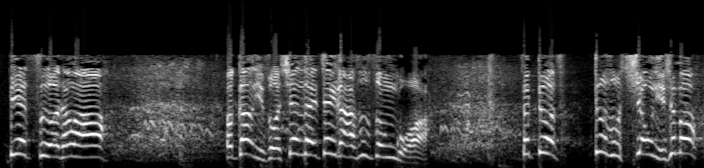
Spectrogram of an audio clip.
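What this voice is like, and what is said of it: Put-on accent like Fukuhara Ai's. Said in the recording (Chinese): “就这种口音，他是什么外国父母啊？对吧？会有外国人是这种口音吗？一看你们就不认识福原爱。”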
